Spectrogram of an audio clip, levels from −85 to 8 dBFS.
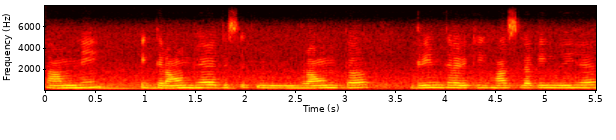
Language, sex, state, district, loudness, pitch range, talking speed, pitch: Hindi, female, Chhattisgarh, Bilaspur, -15 LUFS, 220-235 Hz, 165 wpm, 230 Hz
